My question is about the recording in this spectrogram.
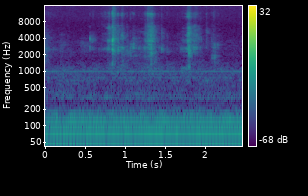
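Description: A few faint, short clicks of small objects being handled, about half a second apart in the second half, over a steady low hum.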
